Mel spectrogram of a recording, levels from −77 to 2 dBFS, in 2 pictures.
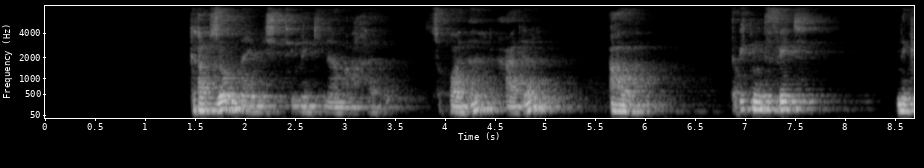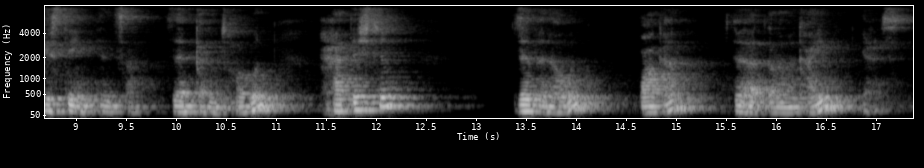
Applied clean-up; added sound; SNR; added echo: none; none; none; reverberation time 1.0 s.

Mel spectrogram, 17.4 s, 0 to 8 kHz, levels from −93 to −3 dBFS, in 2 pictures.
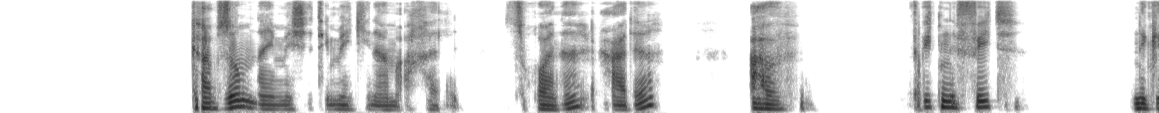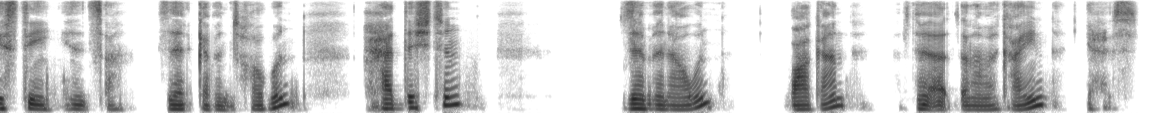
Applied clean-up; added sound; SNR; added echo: none; none; none; none.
